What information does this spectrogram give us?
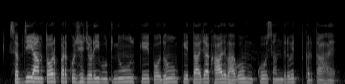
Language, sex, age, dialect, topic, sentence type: Hindi, male, 25-30, Awadhi Bundeli, agriculture, statement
